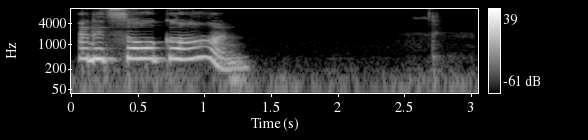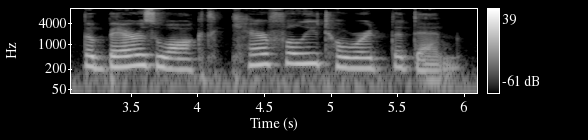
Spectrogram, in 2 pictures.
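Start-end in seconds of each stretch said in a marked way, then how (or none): 0.1-1.4 high, loud sulky cub voice; sulking Baby Bear. A narrator's reading. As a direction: whine it like an upset little cub. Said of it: "sulked Baby Bear".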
